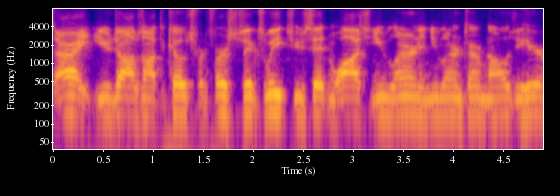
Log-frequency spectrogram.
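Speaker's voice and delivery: Southern accent, lightly hammed-up coach laying down rules. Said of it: "my voice went Southern when I went to strength coach".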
